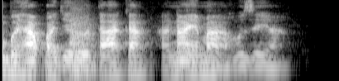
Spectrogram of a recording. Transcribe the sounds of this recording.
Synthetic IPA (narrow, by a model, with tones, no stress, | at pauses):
ɡ͡be˨ɦa˦kʷa˨d͡ʒe˨ɾo˨ta˨a˦ka˦a˨na˦ɣɪ˦ma˦˨a˨ɦʊ˦zɪ˦ja˦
